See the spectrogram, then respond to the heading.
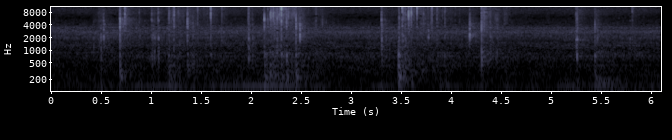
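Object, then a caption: Solid bar of olive and argan soap carved with a metal blade. A metal blade carves the corner of a solid cream olive and argan soap bar into curls and chunks. Quiet, bright, crisp crinkling and tearing scrapes come in short bursts, with sharp little clicks and crunches as pieces break away.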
